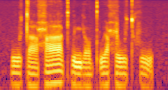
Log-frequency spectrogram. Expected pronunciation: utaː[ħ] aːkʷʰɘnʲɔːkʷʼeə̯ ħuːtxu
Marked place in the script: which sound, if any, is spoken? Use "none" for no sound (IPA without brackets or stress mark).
ħ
